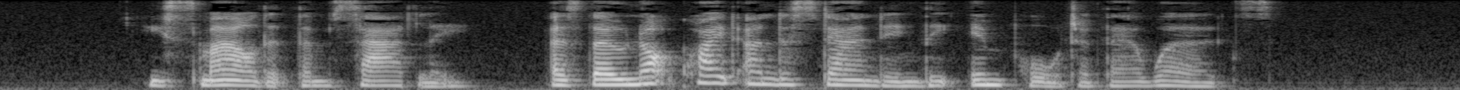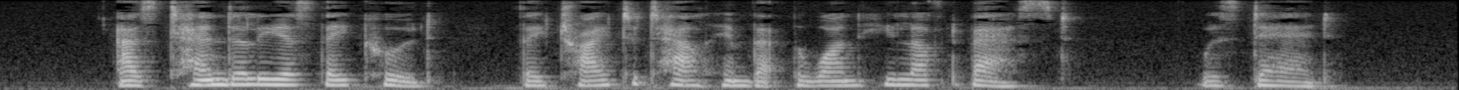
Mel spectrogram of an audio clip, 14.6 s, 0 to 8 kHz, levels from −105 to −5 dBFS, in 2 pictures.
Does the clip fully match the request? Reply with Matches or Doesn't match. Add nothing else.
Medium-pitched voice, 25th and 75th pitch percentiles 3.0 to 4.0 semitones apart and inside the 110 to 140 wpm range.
Matches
